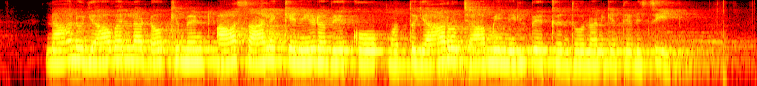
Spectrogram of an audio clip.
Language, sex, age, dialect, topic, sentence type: Kannada, female, 18-24, Coastal/Dakshin, banking, question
